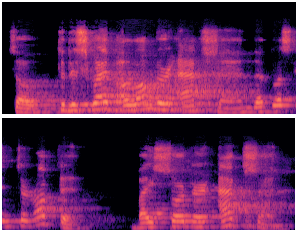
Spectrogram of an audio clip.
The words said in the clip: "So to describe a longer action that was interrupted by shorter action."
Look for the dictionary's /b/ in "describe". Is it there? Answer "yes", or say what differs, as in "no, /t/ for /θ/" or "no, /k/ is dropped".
yes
